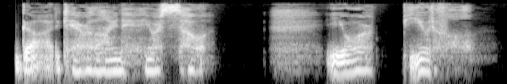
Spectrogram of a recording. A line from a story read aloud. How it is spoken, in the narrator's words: he murmured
